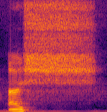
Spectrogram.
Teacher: تو اگر ہم یہاں پر اس امیج میں دیکھیں تو یہاں پر زبان کا درمیان والا حصہ تالو کے درمیان والے حصے پہ نہیں لگ رہا، البتہ اس کے قریب تر ہے، تھوڑا سا یہ گیپ ہے، کیونکہ اس کے اندر صفت ہمس ہے، اور ہمس میں ہوتا یہ ہے کہ سانس جاری رہتا ہے۔ جب سانس جاری رہے گا تو اس کو تھوڑی سی اسپیس مل گئی ہے یہاں پر، جس سے سانس آواز جب ووکل کارڈ سے باہر آتی ہے تو یہ چھوٹی سی جگہ سے باہر نکل جائے گی، جس کو ہم پڑھتے ہیں اش۔ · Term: شین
